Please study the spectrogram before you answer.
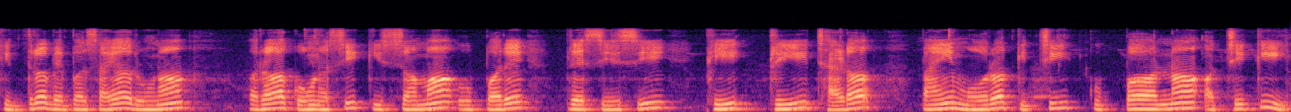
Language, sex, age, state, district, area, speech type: Odia, female, 45-60, Odisha, Kendujhar, urban, read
